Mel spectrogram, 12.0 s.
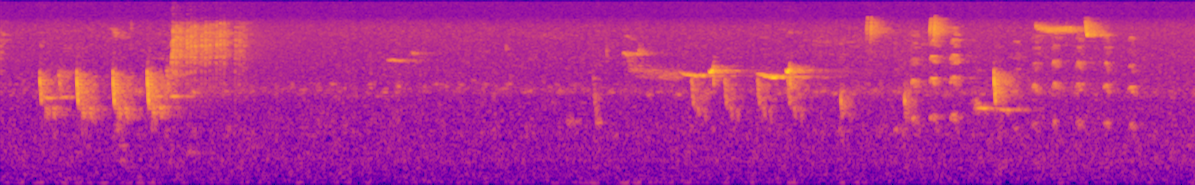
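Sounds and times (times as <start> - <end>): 
nightingale spring song in Ukraine: 0.4 - 2.5, 6.2 - 11.2.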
